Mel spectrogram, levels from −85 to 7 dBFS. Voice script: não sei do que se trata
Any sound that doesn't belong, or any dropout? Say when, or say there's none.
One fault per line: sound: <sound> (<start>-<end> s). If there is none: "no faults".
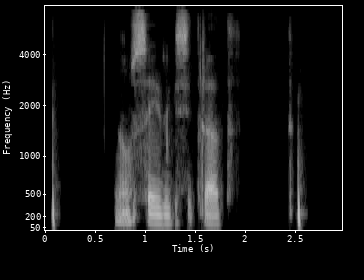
no faults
